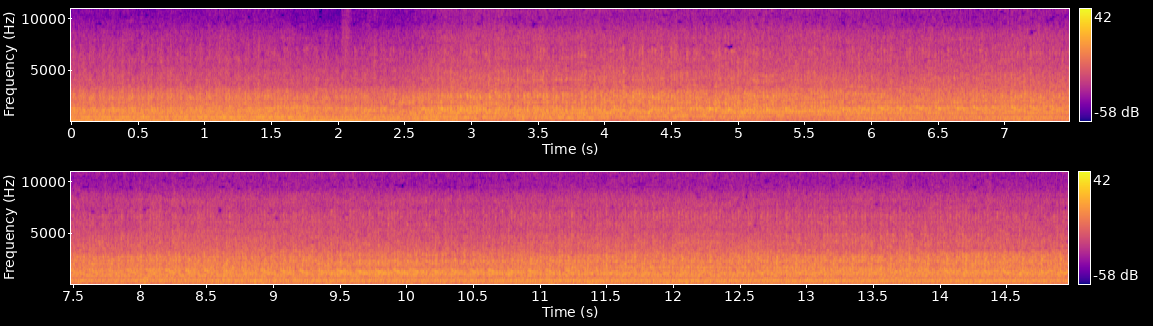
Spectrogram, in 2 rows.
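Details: Rebuilt Cummins 12-valve diesel (.040 over, timing ~16°; injection pump ~20k ago) idles with uneven clatter and skipped pulses; worsens after a few miles or revving until it dies, runs smoother with filter drain valve open; misfire, cause unknown.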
